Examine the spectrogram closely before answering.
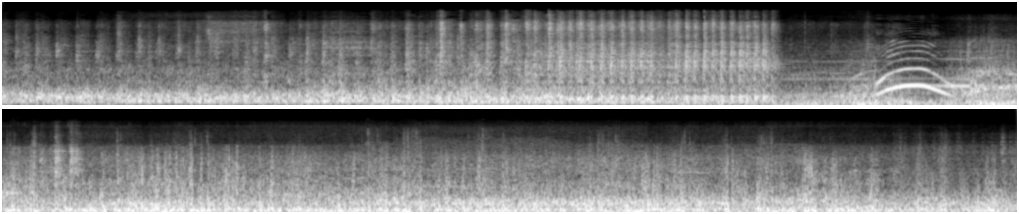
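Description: Roller coaster train running on a hybrid steel-on-wood coaster, with a low rumble from the track and wind rushing over the microphone. About four and a half seconds in, a rider lets out one short yell that rises and falls in pitch.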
